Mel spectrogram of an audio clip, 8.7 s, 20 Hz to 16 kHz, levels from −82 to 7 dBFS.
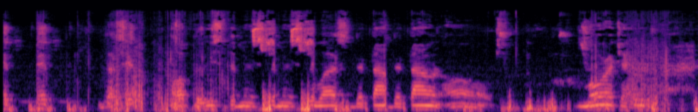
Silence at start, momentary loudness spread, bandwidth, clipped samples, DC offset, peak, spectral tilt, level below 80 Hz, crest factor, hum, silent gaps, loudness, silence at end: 0.05 s; 12 LU; 11.5 kHz; under 0.1%; under 0.1%; -2 dBFS; -4 dB/octave; -42 dBFS; 20 dB; none; none; -22 LUFS; 0 s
